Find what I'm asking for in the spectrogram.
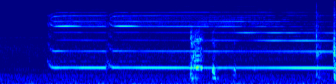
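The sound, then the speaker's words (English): Air horn sound effect: a loud, sustained multi-tone blast with a brief break just after it starts, then it holds steady for about three seconds while short voice bursts sound over it. “boy, that's a weak, my air horn's way better.”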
